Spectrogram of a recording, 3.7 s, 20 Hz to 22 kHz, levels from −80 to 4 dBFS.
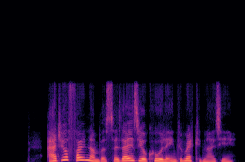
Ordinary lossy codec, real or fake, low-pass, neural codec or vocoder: none; fake; 10.8 kHz; codec, 16 kHz in and 24 kHz out, 0.6 kbps, FocalCodec, streaming, 4096 codes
